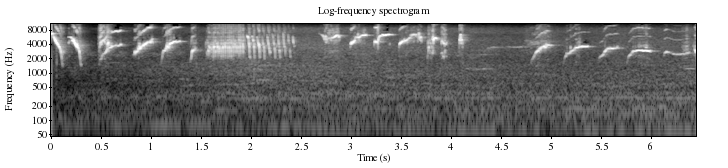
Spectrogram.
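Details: A Spanish Timbrado canary sings a training song: clipped, falling whistles, a short buzzy roll, then spaced, rising liquid notes repeated at a slower pace.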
